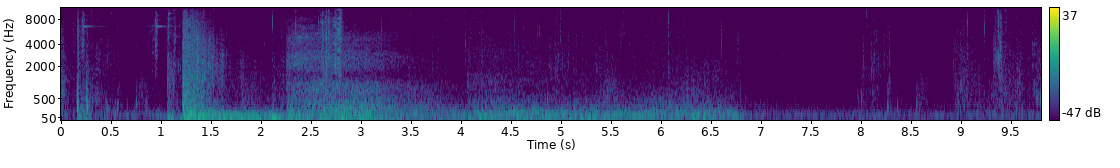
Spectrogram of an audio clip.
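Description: A grenade explodes on Dust2 in a professional Counter-Strike: Global Offensive match, giving a loud booming burst followed by a long rumbling decay, with footsteps and faint match ambience afterward.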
